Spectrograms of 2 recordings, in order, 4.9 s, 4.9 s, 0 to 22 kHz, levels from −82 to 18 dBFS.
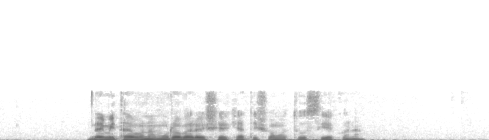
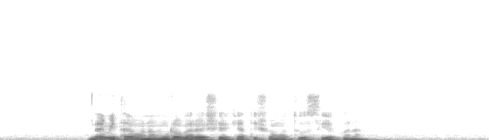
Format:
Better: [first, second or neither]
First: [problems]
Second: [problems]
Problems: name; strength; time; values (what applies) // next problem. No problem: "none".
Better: first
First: none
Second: room echo; dies away in 0.3 s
